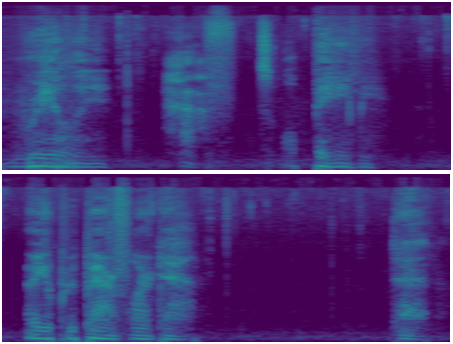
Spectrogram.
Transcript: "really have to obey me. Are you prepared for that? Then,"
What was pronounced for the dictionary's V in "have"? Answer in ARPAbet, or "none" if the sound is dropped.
F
